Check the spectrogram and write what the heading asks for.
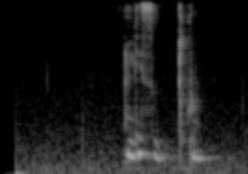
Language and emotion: Russian, angry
